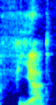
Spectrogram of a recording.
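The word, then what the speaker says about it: Kvyat: Og selvfølgelig var der Ricardo, men jeg synes også, at man bør fremhæve Toro Rosso, både Jean-Éric Vergne, og så også Daniel, nu skal jeg passe på, hvordan jeg udtalte det, men det udtales åbenbart Fiat, sådan som jeg har hørt det.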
